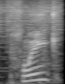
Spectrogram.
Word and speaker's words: plink: you could even use the select button to do this plink is pronounced as one syllable but it is a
